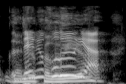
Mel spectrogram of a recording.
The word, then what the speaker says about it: Kaluuya: Anyway, this movie for me, Kiki Palmer, I can never pronounce Daniel Kaluuya.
